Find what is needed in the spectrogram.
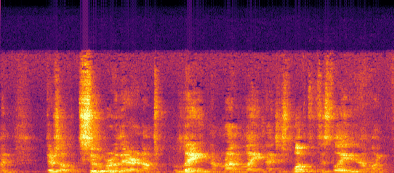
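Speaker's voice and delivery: ordinary talk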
